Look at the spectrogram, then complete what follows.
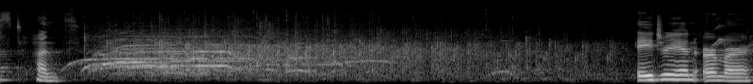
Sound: audience cheers and applauds

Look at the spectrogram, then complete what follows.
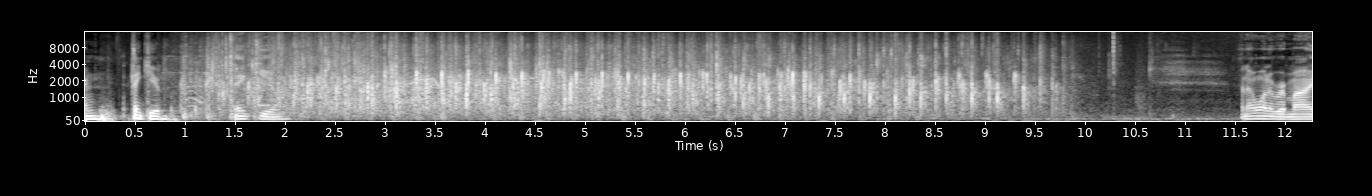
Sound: applause

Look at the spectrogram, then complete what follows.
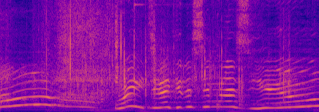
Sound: gasps

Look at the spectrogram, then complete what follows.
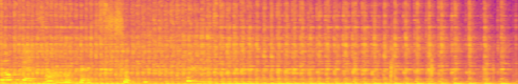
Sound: wheel clicking; laughter

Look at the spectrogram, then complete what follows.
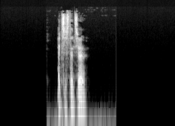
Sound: fast Pronunciation

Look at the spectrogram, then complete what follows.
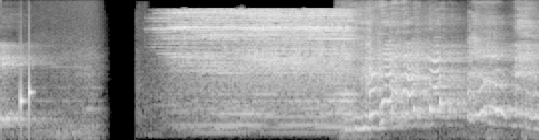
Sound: sparkling; laughing

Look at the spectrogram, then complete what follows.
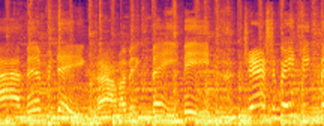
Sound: nasal voice

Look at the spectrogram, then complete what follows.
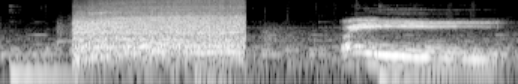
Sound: blender whirring

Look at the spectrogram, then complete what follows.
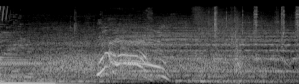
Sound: screaming

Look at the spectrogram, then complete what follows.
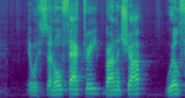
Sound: voiceover

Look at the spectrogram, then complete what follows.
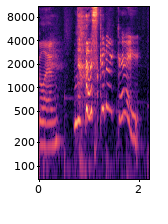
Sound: laughs

